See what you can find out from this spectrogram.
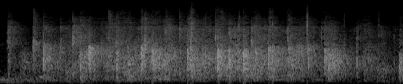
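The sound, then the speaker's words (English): A crowd applauds steadily, dense overlapping claps filling the space at a consistent moderate loudness for several seconds without pause. “Let's give her a hand.”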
